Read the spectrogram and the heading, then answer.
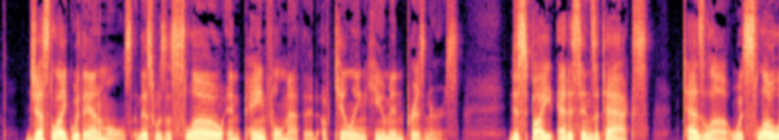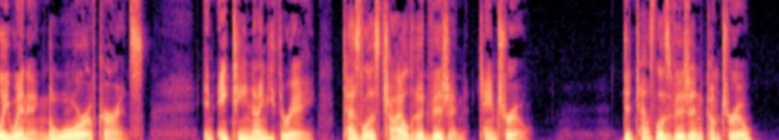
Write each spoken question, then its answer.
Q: Did Tesla's vision come true?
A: Yes, Tesla's vision came true.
